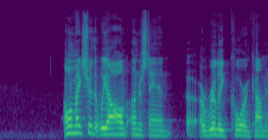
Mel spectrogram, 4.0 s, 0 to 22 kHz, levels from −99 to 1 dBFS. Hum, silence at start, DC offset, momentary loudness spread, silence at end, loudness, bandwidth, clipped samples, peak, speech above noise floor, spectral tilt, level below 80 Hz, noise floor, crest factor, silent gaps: none; 0.95 s; under 0.1%; 14 LU; 0 s; -30 LUFS; 15 kHz; under 0.1%; -14 dBFS; 47 dB; -6 dB/octave; -84 dBFS; -76 dBFS; 18 dB; none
